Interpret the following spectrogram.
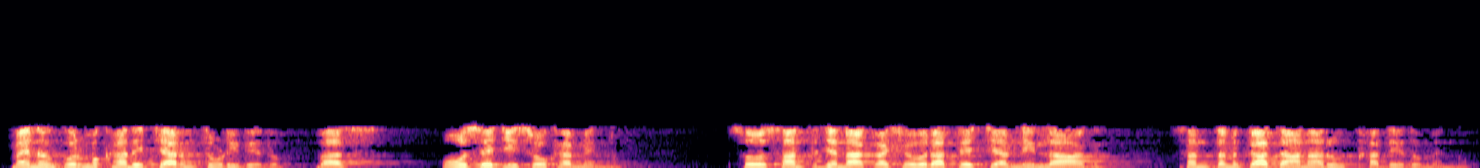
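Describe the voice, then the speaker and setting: A man giving scripture exposition, slowly chanting verses and then explaining them in plain speech. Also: a little high. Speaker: Sikh preacher. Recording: echoey hall, tinny phone-like sound.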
